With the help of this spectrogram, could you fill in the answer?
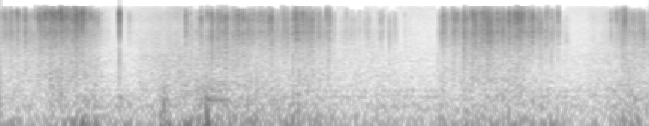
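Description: A pile of small, solid sugar-coated jelly beans on fabric is gathered and shaken with both hands, then dropped from a cupped hand. Two bursts of bright, gritty rattling are separated by quieter rustling and a couple of soft, dull thumps, all over a steady low rumble.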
